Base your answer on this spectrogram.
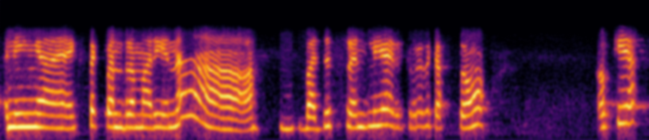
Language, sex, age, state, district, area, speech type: Tamil, female, 30-45, Tamil Nadu, Madurai, urban, conversation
